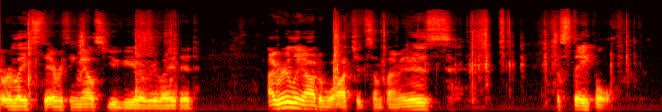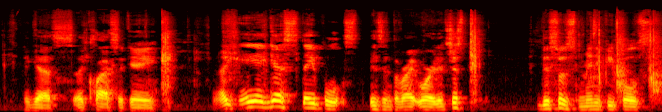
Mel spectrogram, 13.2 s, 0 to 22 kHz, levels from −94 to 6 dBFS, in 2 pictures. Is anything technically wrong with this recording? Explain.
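Yes. A noise suppressor meant for speech has been applied to music or sounds throughout. It treats sustained material as noise, so the level swings by about 15 dB and the audio pumps and thins.

The sound was cut by the noise suppressor at 1.92–2.68 s, 4.54–4.71 s, 4.9–5.5 s, 6.11–6.87 s, 8.36–8.77 s and 11.43–12.01 s. Each time, held sound sinks, by up to about 21 dB, and by about 15 dB at 4.54–4.71 s.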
